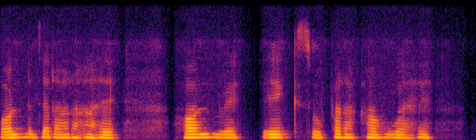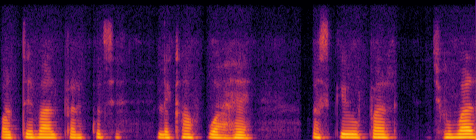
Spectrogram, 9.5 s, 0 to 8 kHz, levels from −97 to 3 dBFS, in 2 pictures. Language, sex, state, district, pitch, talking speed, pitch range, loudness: Hindi, female, Maharashtra, Chandrapur, 170 Hz, 145 wpm, 165-180 Hz, -19 LUFS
